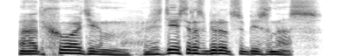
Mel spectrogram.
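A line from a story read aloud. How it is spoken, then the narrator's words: Dull tired voice. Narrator (Russian): проговорил я потухшим усталым голосом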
